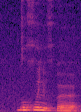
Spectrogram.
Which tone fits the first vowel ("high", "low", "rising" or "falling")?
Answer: high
